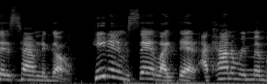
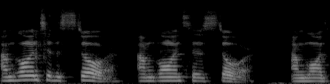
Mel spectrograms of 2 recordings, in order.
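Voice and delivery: deep, relaxed, pushed-down low voice; 5 semitones lower, 8 dB quieter than usual. Retelling rehearsing in the mirror: imitating own practice, lowered voice. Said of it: "I practiced lowering my voice".

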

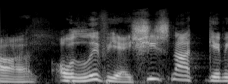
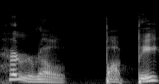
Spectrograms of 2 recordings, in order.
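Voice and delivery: put-on sinister voice, lower-pitched; 3 semitones lower than usual. Retelling a film line said with an evil smile: Gregory Peck evil smile voice. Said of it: "an evil smile on his face".

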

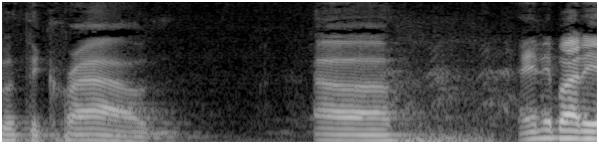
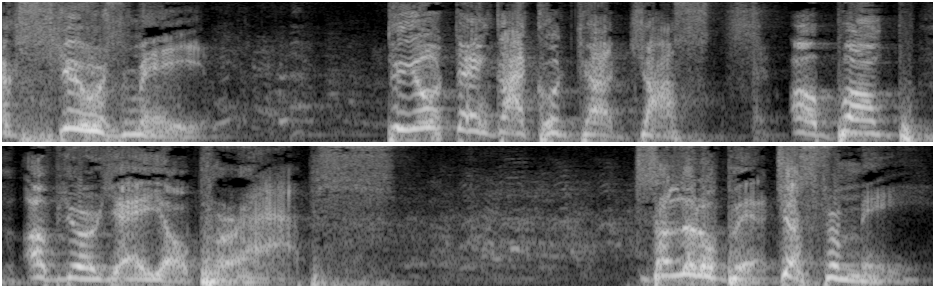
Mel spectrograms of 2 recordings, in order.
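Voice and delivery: very high, loud, swooping villain voice; 11 semitones higher, 8 dB louder than usual.

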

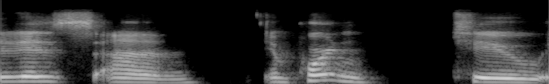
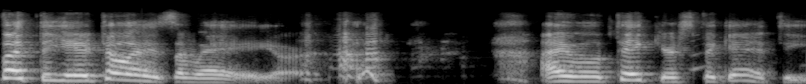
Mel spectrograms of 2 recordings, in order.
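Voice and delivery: put-on Italian accent with a scolding tone; 4 semitones higher than usual. Speaker imagines yelling at the kids next time: italian accent. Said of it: "I'm gonna sound like an Italian".

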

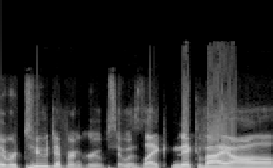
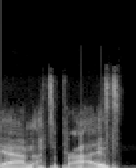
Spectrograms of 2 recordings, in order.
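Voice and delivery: put-on, muttered aside voice. Retelling what Ivan said on the way out: imitating Ivan muttering under his breath. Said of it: "It's like, under his breath".

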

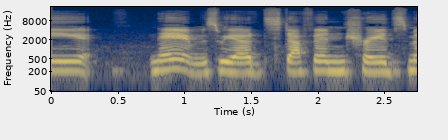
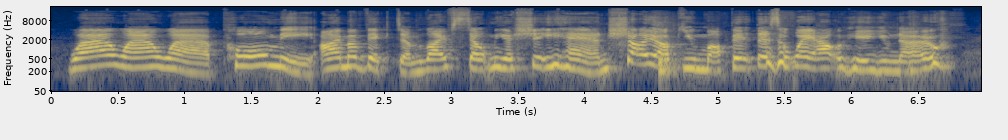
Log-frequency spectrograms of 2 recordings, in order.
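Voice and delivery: put-on Cockney accent in a puppet voice; 3 semitones higher than usual. Voicing a talking hand that answers the stranded man: cockney accent. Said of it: "doing a Cockneyed accent".

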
